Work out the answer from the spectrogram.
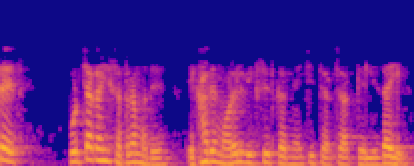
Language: Marathi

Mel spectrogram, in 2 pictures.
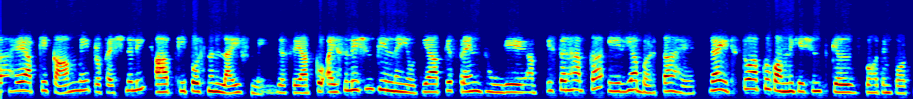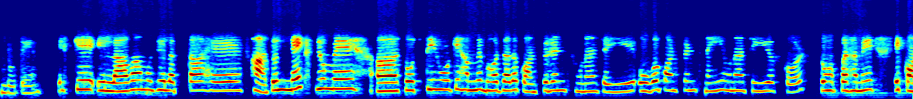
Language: Hindi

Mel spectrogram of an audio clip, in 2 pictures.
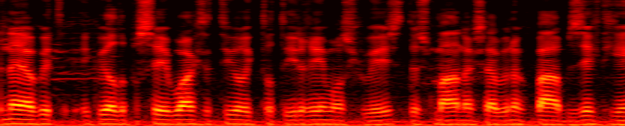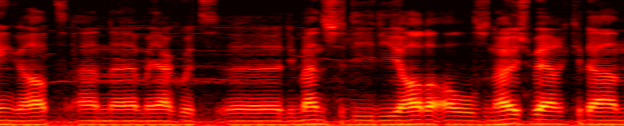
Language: Dutch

